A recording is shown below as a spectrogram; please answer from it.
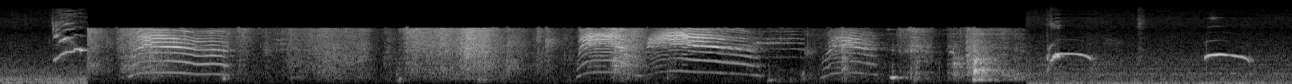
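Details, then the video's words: Kittens meowing in a quick run of overlapping high, arched mews, several voices at once, then two clear single mews near the end; calls bend up and down in pitch with bright overtones. "Kittens meow"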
